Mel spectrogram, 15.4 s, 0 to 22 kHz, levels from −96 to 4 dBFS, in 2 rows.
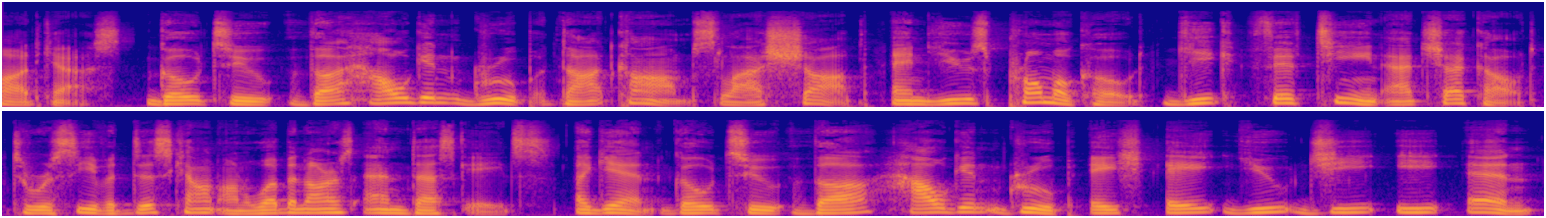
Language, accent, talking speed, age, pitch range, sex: English, American, 130 wpm, 30-49, 115-150 Hz, male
